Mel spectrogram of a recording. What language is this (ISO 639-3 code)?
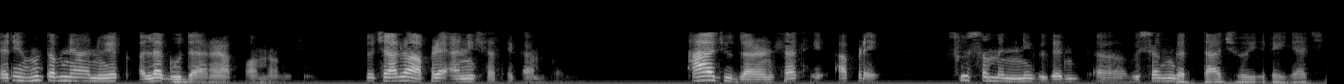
guj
